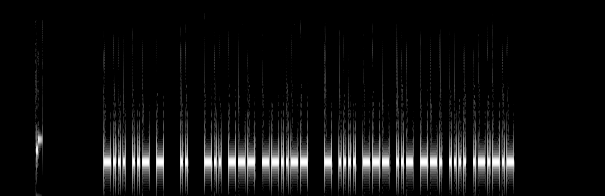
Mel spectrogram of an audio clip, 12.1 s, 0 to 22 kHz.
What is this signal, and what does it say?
Morse code, heard as a keyed tone, about 25 wpm, 700 Hz. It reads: BUT I DO, THOUGH.
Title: Sentences from Top 1000 Words - Review Part 2 - 25wpm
